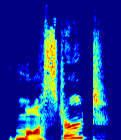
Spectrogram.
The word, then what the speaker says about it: Mostert: And I think at this point, I did waivers on one league, drop Derrick Henry for Raheem Mostert in San Francisco. Am I saying his name correctly? You are the 49ers expert. – Yes, that sounds right.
